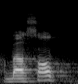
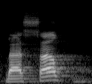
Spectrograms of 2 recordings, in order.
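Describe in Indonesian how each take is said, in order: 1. Suku kata 'sa' menggelap ke arah 'so'. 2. Suku kata 'sa' tetap jelas dan tajam. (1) "Jangan sampai sa-nya berubah jadi so ya" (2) "Jadi tetap sa-nya harus sa, yaitu sifat sa, sa yaitu dia tajam"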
